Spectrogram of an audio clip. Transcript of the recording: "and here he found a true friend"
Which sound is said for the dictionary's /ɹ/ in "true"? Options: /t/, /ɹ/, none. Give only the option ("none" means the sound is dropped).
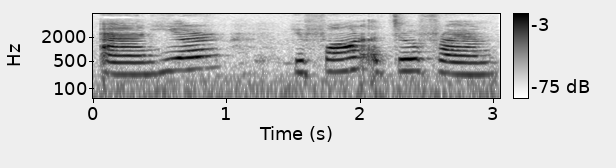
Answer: none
